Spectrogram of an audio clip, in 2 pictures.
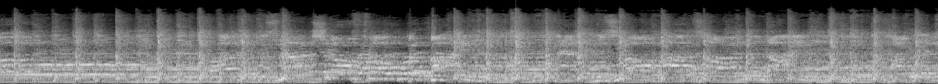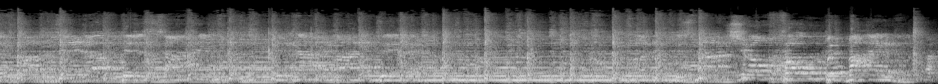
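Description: Live acoustic guitar strummed in a steady rhythm, with a man singing into a microphone.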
